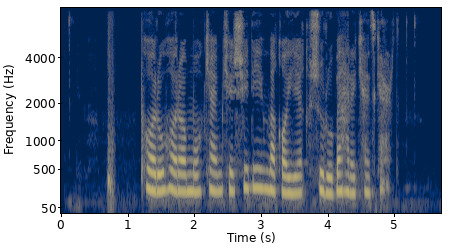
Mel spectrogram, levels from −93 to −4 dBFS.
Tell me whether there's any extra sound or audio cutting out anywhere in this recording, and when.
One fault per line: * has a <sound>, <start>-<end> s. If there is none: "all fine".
* has a whoosh, 0.7-0.8 s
